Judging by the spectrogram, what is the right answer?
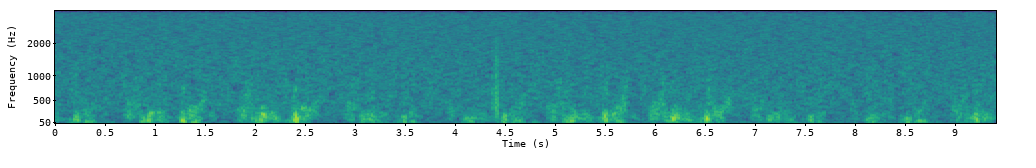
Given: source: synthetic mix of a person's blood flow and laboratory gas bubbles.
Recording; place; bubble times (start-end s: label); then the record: Doppler ultrasound of blood flow; precordium
no bubbles
From the record:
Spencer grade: 0 (complete lack of bubble signals)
